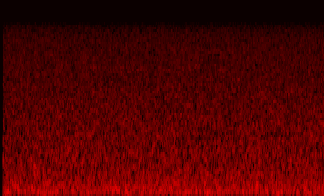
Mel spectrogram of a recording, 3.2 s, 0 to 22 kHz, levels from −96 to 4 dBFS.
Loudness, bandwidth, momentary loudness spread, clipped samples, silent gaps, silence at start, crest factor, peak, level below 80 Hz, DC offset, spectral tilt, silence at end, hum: -64 LUFS; 15.5 kHz; 0 LU; under 0.1%; none; 0 s; 14 dB; -52 dBFS; -80 dBFS; under 0.1%; -3 dB/octave; 0 s; none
